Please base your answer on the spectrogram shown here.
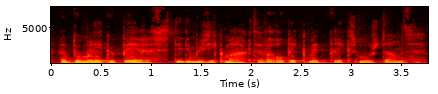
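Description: A young medical student sunk in drink and bitter grief for a radio drama. His voice sits fairly high and sounds husky. He rambles haltingly and repeats himself, on a muffled old recording. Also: lively intonation. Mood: rambling despair. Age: young adult. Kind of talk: Dutch radio play acting.

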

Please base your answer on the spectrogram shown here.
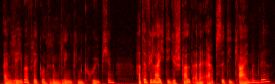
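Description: An actor in a 1950s radio play playing a worldly, teasing artist who banters in a knowing, theatrical manner. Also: male voice, medium pitch, lively intonation, normal speed, no echo. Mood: intrigued, gossipy.

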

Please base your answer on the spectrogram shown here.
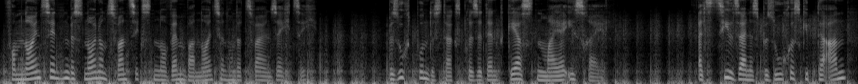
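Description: An actress as a sober, factual narrator reading scripted documentary passages in a radio drama. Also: female voice, lowish voice, moderate pace, background noise, natural voice. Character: factual documentary-style narrator of historical facts.

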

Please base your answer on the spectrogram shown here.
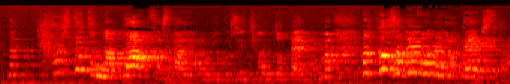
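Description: An actress playing a captive young pregnant woman in a stage drama, bitter, sarcastic and foul-mouthed, speaking in agitated, halting repetitions. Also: very high voice, big pitch swings, pushed and bright, exaggerated voice. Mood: shaken, bitter recounting. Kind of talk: theatrical stage drama acting. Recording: echoey, distant theatre recording, faint noise.

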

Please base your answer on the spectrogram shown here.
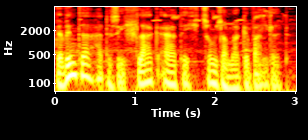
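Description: A man narrating a literary radio drama in a measured, composed way. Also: deep voice, big pitch swings, vocal fry, heavily acted. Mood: composed, descriptive. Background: music.

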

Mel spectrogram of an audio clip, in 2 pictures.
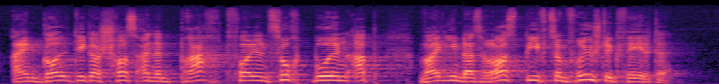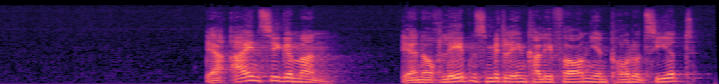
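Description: A man's voice: a little high, a bit bright, close to an everyday voice. Actor as a sober radio drama narrator, male. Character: sober chronicler narrating a gold rush history.

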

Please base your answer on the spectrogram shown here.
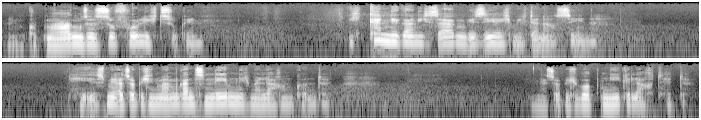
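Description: An actress playing a wistful, restless young baron's wife in a literary radio play, with refined, expressive diction and a husky voice. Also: female voice, fairly low pitch, moderate pace, long pauses, full character voice. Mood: yearning.

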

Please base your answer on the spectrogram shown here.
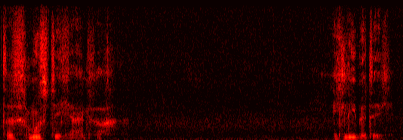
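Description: An actor playing an earnest, lovestruck young footballer, speaking hesitantly in naturalistic radio drama dialogue. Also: male voice, on the low side, expressive, slow pace, warm tone, slight background noise. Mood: tender, nervous. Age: young adult. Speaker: character in dialogue.

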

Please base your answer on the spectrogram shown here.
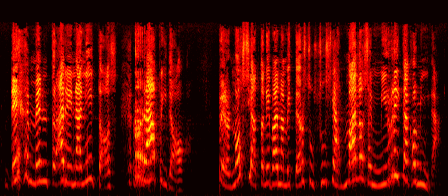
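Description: Shrill, bratty, bossy young stepsister. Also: female voice, animated, moderate pace, bright, forceful tone, full character voice. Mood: rude, imperious. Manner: demanding, haughty, whiny. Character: spoiled, rude, bossy young girl, wicked fairy-tale stepsister. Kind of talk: scripted children's audio storybook acting.

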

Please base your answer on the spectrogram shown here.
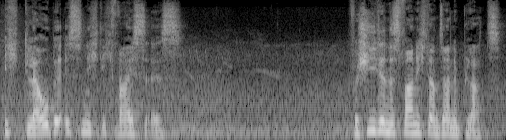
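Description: An actress playing a lonely, anxious, defensive woman in a radio crime drama, speaking haltingly yet insistently. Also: mid-range voice, expressive, slight background noise, natural voice. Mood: insistent, uneasy.

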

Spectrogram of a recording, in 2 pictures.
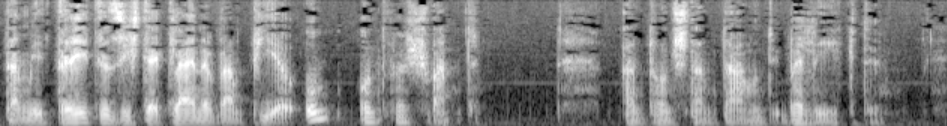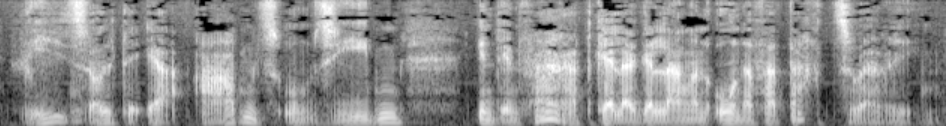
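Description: Very deep, gravelly male storyteller. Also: big pitch swings, measured pace, no room sound. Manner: dramatic, suspenseful. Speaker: narrator. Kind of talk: scripted children's story narration.

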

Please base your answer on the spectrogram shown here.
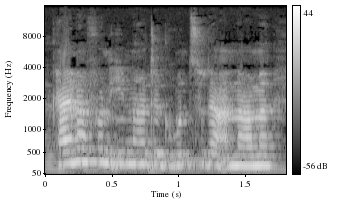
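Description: An actress playing a senior police detective, measured, articulate and businesslike, in a German radio drama. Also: female voice, a little high, over music, lightly acted. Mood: formal, composed.

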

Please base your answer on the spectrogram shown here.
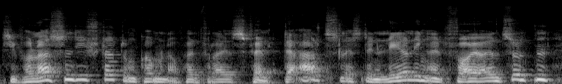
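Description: Manuscript translator: mid-pitched, animated reading, courteous and precise, radio drama. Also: male voice, moderate pace, gravelly. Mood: attentive, courteous. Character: polite male translator reading an old Italian manuscript aloud.

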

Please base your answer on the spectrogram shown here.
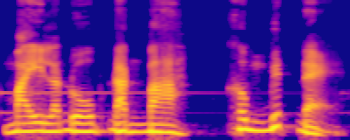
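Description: A man playing a brutal, contemptuous husband in an audio story, loud, coarse and sneering. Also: fairly high pitch, slow. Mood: angry, contemptuous. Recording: music behind the voice.

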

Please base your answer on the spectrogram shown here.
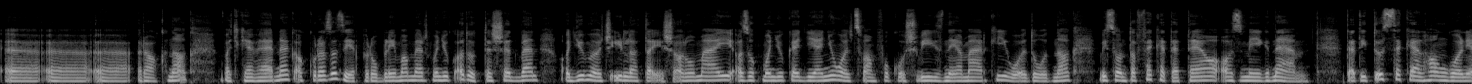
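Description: Low-voiced woman explaining in an interview. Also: darkish tone. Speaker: guest tea expert.

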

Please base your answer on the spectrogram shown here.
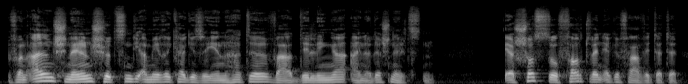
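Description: A man narrating a 1960s radio crime play in a measured, documentary tone. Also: fairly low pitch, fairly bright tone. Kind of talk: scripted radio drama narration.

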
